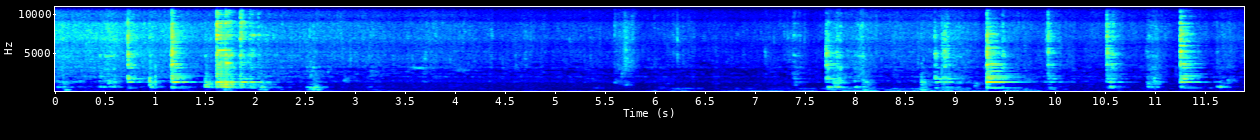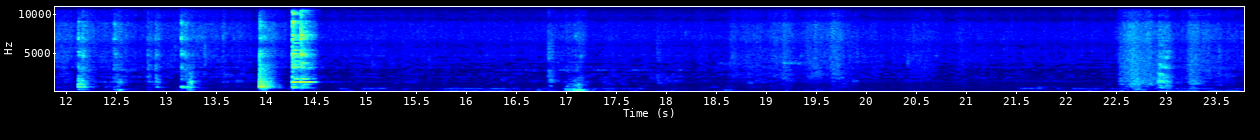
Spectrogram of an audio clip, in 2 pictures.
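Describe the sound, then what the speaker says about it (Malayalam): Onions sauté in a pan for South Indian tomato rice, crackling and hissing under repeated stirring strokes and utensil clinks for about fifteen seconds before the sizzle quiets to a faint simmer, with one more scrape at the end. "സവാള ഇട്ട് കൊടുത്ത് നല്ലപോലെ വഴറ്റിയതിന് ശേഷം നല്ലപോലെ വഴറ്റിയെടുക്കണം"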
